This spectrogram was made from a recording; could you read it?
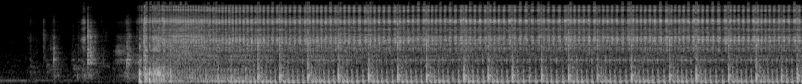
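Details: Suzuki RC two-stroke motorcycle after a rebuild with new piston and rings, run gently while the new piston and liner bed in, following overheating, weak power, rattle and no compression: crisp steady buzz, running cleanly.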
